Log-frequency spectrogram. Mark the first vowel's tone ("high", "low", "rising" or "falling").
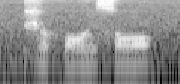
high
